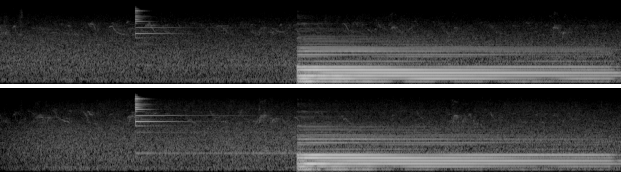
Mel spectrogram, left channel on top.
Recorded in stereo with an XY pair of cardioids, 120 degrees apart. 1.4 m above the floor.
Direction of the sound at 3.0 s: 5° left.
